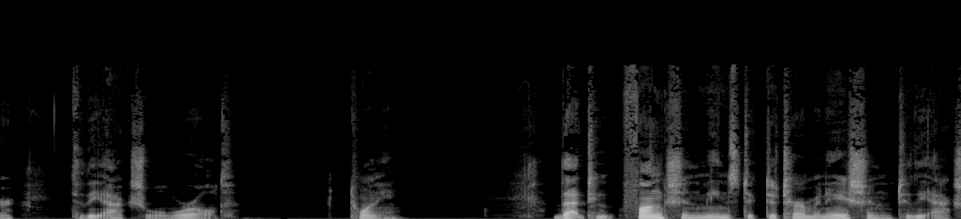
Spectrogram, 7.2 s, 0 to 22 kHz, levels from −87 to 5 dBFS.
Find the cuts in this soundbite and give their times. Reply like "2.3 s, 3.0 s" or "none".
5.7 s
